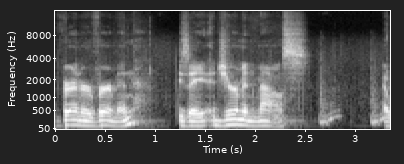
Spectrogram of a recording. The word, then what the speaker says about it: Werner Werman: Coming up, we are going to be facing against Werner Werman, or I guess I pronounce it Werner Vermin.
